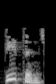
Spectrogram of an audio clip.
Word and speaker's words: didn't: 那么这句话相对比较难一点，有没有一个家长曾经跟你这么去说过？didn't 这个单词，当 d 跟 n 在一起，速度快的时候，经常 d 那个是不发音的。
